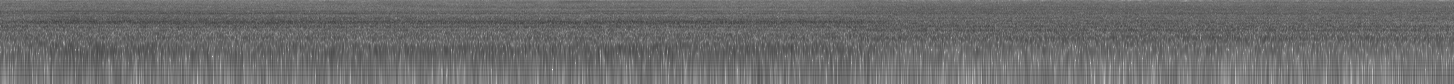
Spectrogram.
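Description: Handheld hair dryer running steadily, a constant airy hiss, blowing warm air onto a smartwatch display to loosen it before prying.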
